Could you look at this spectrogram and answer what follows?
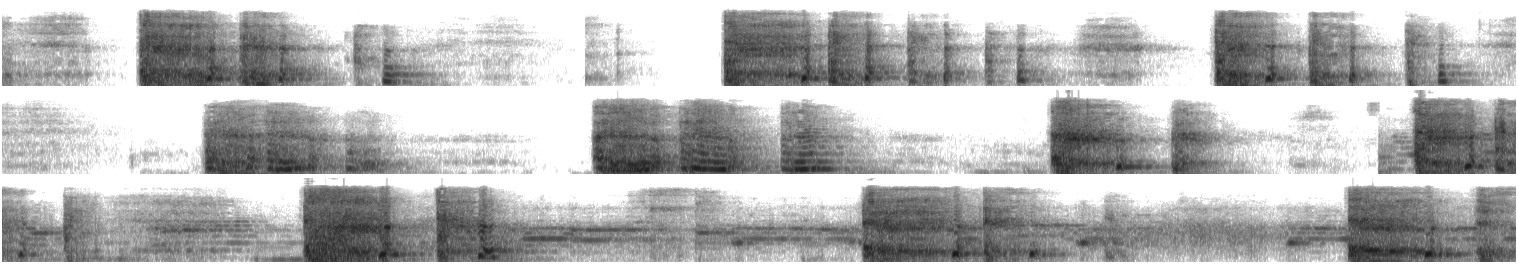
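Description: About ten harsh, forceful coughs, each a short cluster, repeating every two to three seconds with brief pauses.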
